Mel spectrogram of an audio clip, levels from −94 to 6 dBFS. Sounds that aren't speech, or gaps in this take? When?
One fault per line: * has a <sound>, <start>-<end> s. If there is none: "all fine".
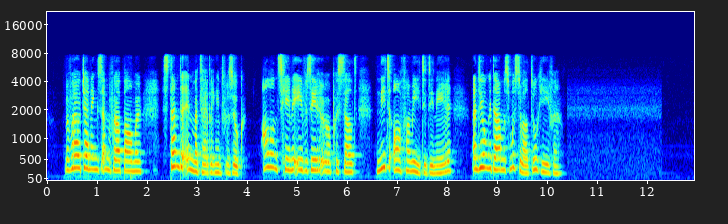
all fine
